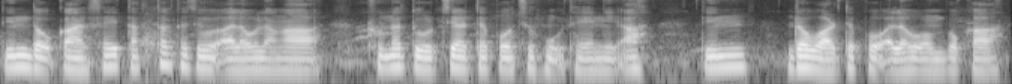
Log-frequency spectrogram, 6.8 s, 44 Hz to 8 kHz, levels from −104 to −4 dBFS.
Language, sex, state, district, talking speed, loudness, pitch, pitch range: Mizo, male, Mizoram, Aizawl, 260 wpm, -21 LUFS, 115 Hz, 110-125 Hz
